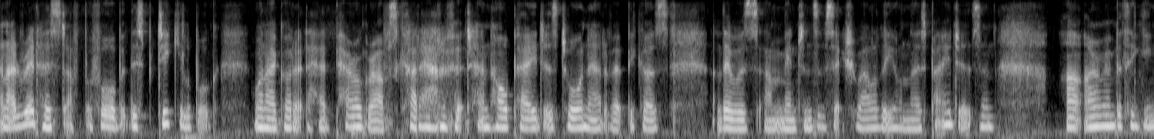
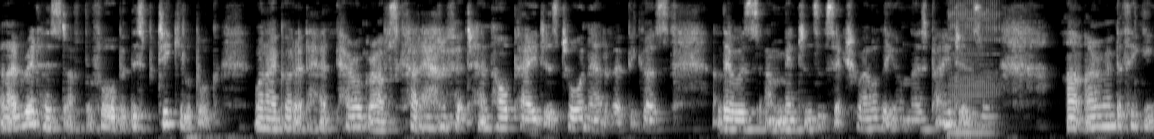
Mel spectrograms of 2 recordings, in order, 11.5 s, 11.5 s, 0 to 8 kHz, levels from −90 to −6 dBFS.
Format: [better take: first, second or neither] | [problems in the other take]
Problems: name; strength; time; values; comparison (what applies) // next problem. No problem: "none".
first | noise reduction (classical method WPE with log-MMSE)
